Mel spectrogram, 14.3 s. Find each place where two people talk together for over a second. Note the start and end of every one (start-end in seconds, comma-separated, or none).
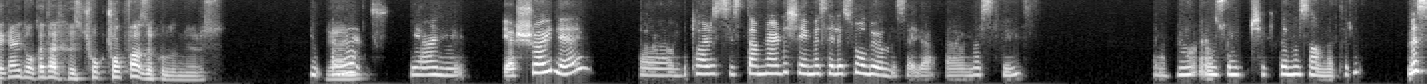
none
